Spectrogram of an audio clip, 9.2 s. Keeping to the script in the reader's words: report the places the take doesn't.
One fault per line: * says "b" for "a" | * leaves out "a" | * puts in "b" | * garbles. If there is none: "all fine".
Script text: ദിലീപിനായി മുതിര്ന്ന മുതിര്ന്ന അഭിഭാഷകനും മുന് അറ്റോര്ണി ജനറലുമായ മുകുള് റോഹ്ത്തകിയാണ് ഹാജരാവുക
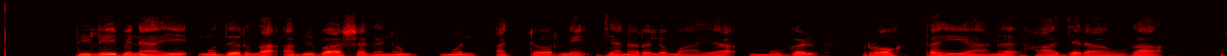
* leaves out "മുതിര്ന്ന"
